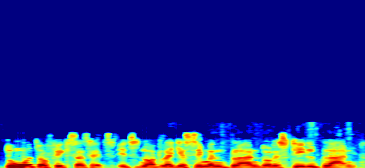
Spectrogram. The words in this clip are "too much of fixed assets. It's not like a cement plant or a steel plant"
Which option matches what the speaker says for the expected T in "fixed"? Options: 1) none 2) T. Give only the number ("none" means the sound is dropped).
1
